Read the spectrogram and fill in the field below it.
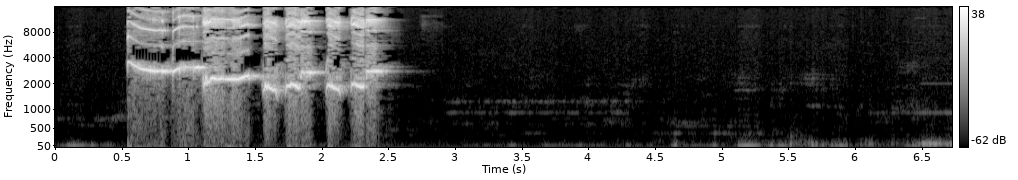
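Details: Orange-headed thrush ngeplong song for luring and training cage birds. A single loud, two-second phrase opens with a clear whistle and breaks into quick varied notes, followed by quiet with faint low knocks.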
